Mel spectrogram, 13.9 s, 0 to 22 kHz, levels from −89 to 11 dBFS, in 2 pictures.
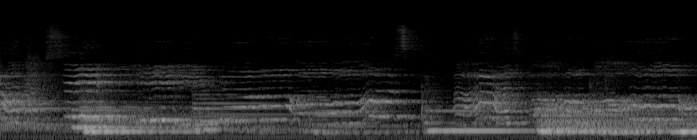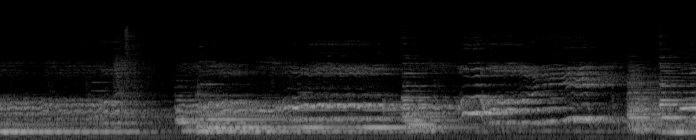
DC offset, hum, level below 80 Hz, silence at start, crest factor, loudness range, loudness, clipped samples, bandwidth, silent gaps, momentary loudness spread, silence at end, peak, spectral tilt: under 0.1%; none; -70 dBFS; 0 s; 18 dB; 5 LU; -37 LUFS; under 0.1%; 9.6 kHz; none; 9 LU; 0 s; -18 dBFS; -8.5 dB/octave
